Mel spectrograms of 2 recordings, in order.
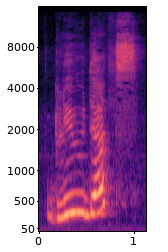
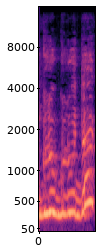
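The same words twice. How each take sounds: First: Higher, careful English accent on "Glue dots", questioning; self-mocking attempt at an English accent; put-on English accent. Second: "glou glou dots" with a French "ou", amused; French-sounding mispronunciation. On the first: Shown as a demonstration. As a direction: show off an English accent, rising at the end. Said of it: "mon magnifique accent anglais". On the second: Retold or imitated. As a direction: laughingly repeat "glou glou dots" as a mistake. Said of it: "j'ai dit glou glou dots?".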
